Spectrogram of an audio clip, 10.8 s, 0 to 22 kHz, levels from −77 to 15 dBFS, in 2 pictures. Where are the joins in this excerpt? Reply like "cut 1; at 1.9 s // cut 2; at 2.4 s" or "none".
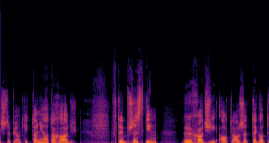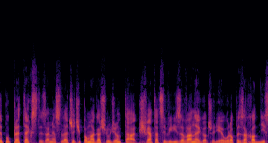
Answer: cut 1; at 7.8 s // cut 2; at 9.5 s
